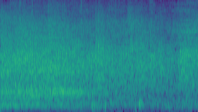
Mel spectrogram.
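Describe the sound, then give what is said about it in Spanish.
A church audience claps loudly for the King of Glory, the many overlapping hand claps blending into a dense, steady roar of applause that holds without a break for about two seconds, with no voices. “Vamos, si usted lo cree, le da palmas fuerte al Rey de la Gloria.”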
